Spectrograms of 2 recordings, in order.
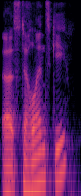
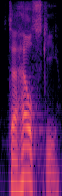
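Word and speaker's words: Stahelski: But John Wick, director Chad Stelinski, I pronounce his name completely wrong. Stelski, I keep want to put an N in there.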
